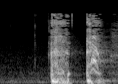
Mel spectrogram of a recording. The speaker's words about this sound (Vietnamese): Lúc này những tiếng ho liên tục vang lên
